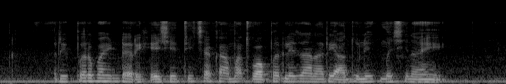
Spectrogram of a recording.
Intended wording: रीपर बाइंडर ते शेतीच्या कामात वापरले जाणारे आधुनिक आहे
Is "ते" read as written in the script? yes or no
no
